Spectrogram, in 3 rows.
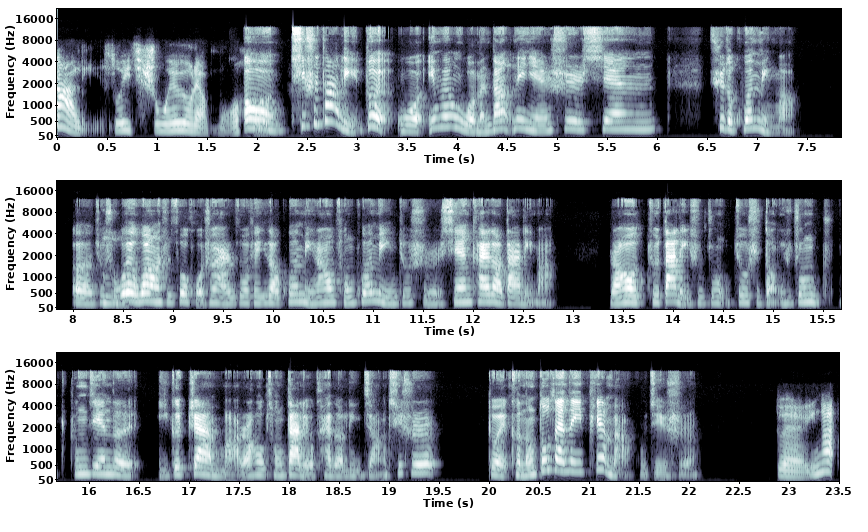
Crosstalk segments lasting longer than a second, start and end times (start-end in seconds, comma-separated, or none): none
